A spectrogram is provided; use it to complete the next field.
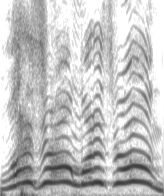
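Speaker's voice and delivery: shrill, frantic, very high, loud panicked shout. Retelling husband rushing to a daughter at night: imitating husband's panicked voice. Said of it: "You can hear the panic in his voice".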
